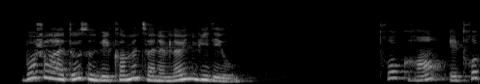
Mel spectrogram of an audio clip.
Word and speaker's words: grand: Ihr bemerkt, dass man grand und petit mit einem E schreibt, wenn das Nomen weiblich ist. Die Aussprache ist auch etwas anders. Ich lese noch einmal vor. Le pull est trop grand. La chemise est trop grande. Le pull est trop petit. La chemise est trop petite. Hier werden das D und das T nicht ausgesprochen.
